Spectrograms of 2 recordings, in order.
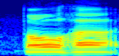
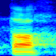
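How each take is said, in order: First: Two letter names are said one after another. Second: The letters are merged into one short syllable. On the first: The speaker calls it right. "dibaca per huruf" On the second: The speaker calls it wrong. "jangan dibaca toh"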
